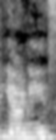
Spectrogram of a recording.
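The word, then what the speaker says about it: Johne's: yoni's C-A-L and c-a-e yoni's looks like it is spelled John's but it's actually yoni's and it is also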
